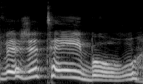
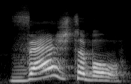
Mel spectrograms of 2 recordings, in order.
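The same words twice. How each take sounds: First: The ending is said as a full 'table'. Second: The ending is reduced, not a full 'table'. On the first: The speaker calls it wrong. "Not vegetable" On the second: The speaker calls it right. "a gente não diz table"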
